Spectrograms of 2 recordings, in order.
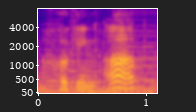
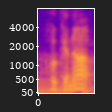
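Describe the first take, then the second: First: The two words are said separately and fully. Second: The two words run together with a reduced vowel. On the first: "instead of saying hooking up" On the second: "Rihanna says hooking up"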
